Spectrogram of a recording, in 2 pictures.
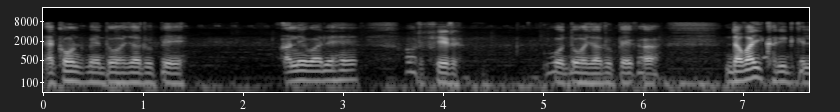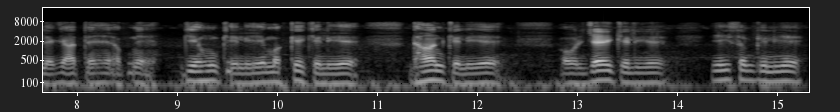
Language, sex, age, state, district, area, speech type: Urdu, male, 30-45, Bihar, Khagaria, rural, spontaneous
